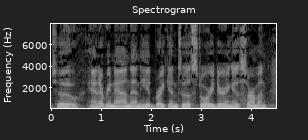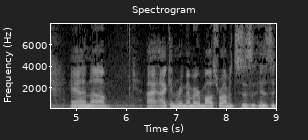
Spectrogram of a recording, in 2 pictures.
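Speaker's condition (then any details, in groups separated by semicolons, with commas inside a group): No condition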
